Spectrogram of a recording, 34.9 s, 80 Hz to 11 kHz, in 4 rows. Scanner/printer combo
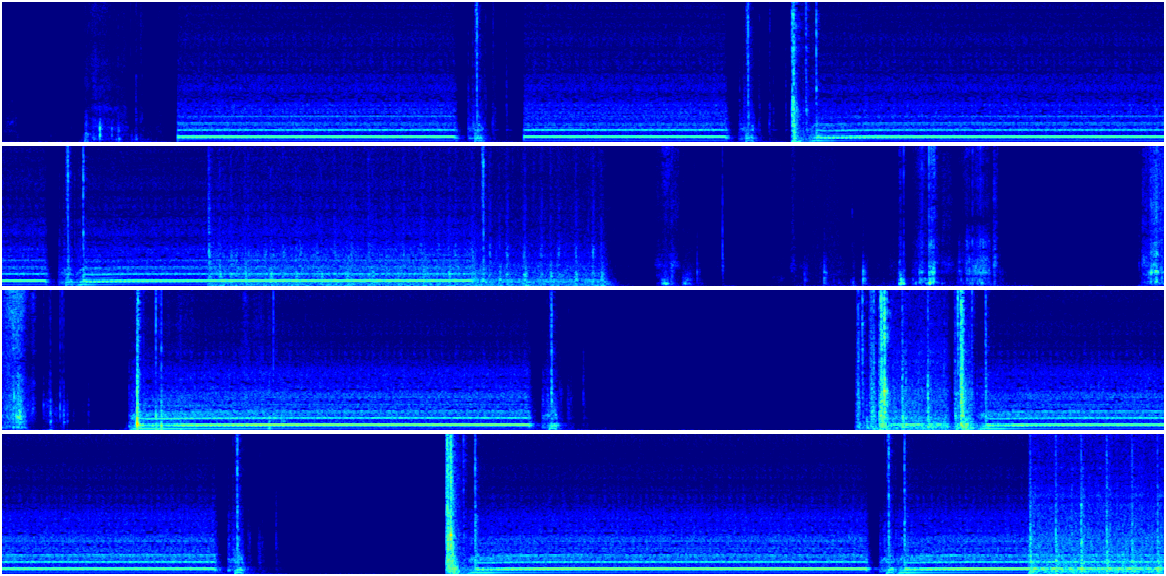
1.3s 13.3s, 18.4s 21.6s, 23.8s 27.9s, 29.5s 34.8s

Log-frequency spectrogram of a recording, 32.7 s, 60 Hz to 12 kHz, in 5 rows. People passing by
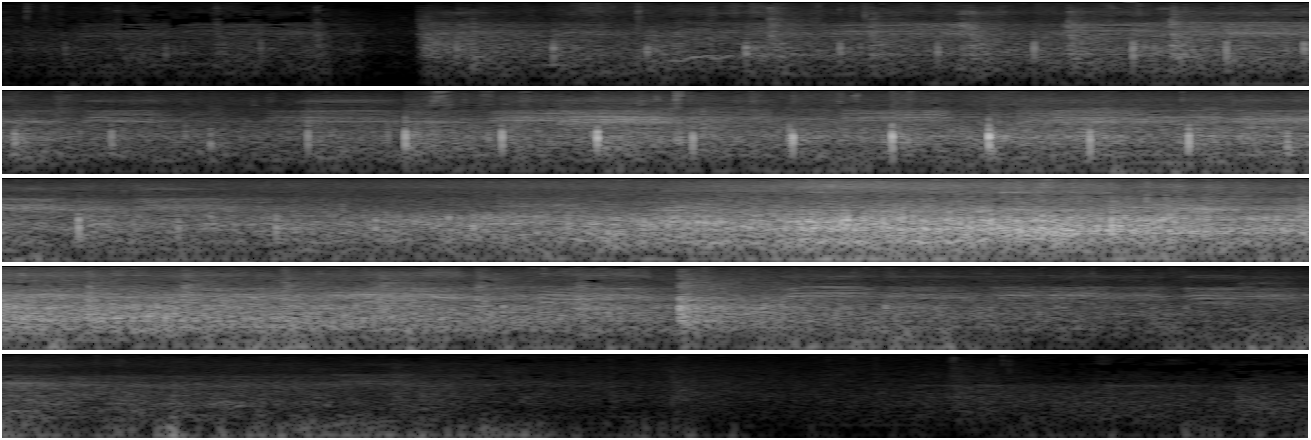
2.1s 25.5s

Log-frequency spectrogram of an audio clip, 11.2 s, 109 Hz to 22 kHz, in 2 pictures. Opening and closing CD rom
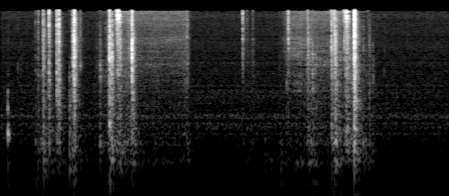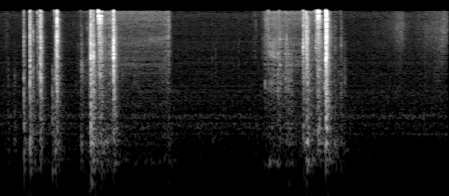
0.5s 2.4s, 3.0s 4.7s, 5.7s 7.8s, 8.8s 10.0s

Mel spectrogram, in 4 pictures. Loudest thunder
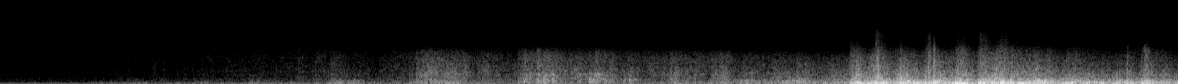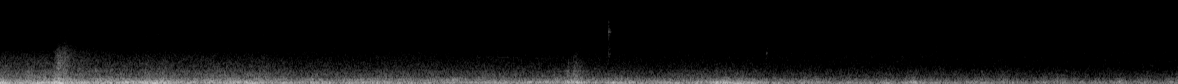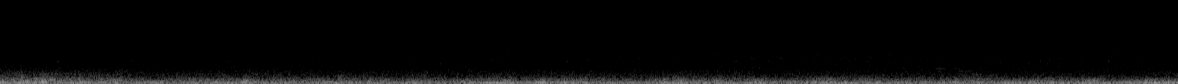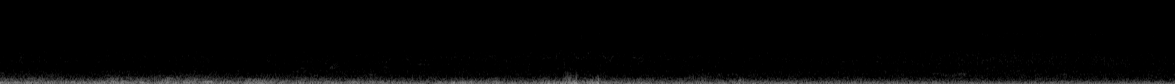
2.4s 27.8s

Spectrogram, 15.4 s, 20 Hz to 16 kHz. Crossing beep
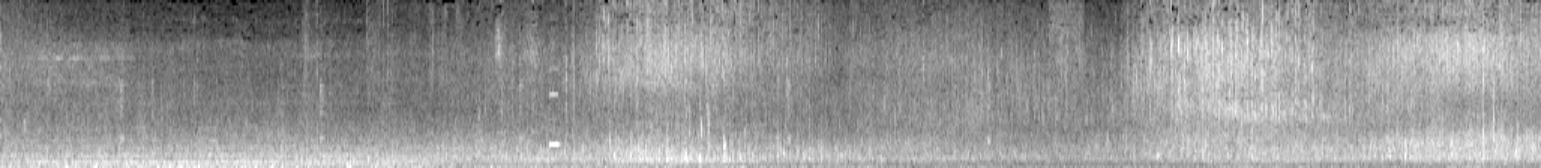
5.4s 5.8s

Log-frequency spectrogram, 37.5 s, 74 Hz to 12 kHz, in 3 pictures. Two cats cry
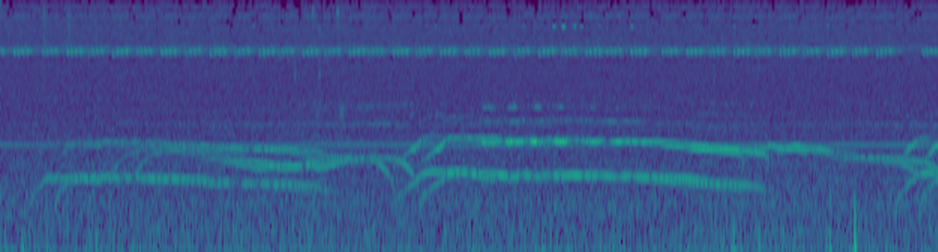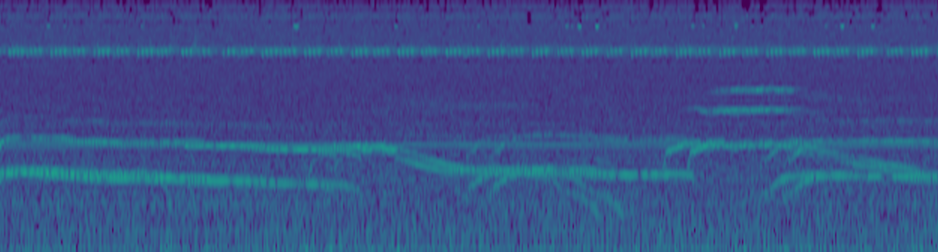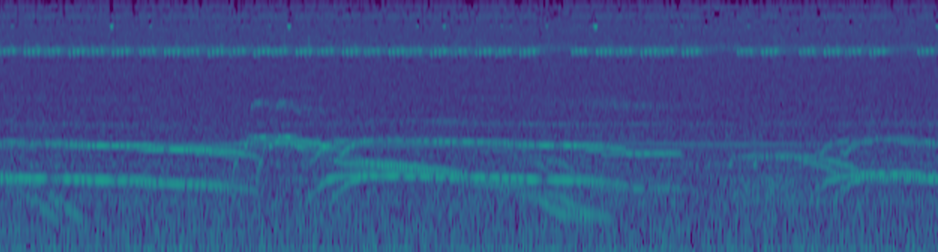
21.7s 23.4s

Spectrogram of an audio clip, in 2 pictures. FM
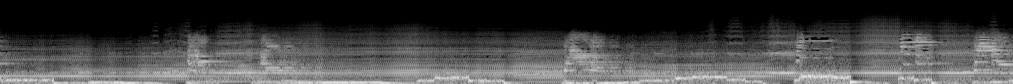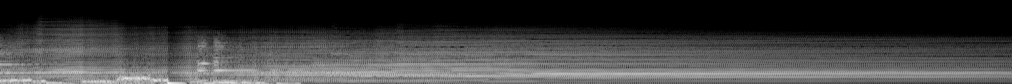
0.0s 13.2s

